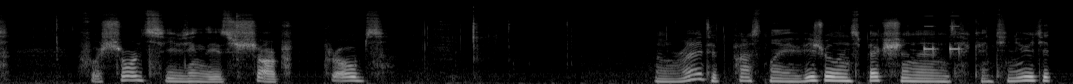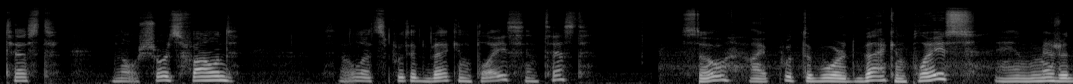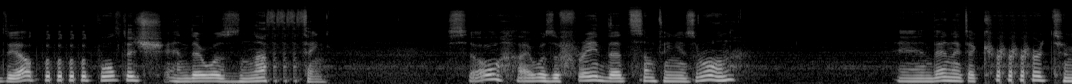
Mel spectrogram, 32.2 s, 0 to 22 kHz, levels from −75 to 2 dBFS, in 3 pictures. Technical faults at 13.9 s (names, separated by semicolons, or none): none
